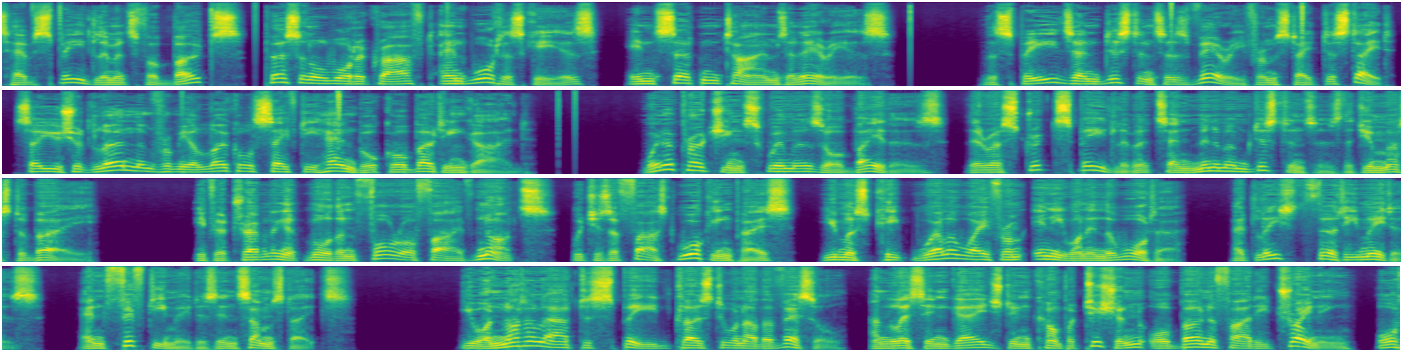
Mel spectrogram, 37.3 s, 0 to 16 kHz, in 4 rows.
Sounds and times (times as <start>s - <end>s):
Speech: 0.0s - 6.0s, 6.6s - 12.9s, 13.6s - 19.3s, 20.0s - 30.4s, 31.0s - 37.3s.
